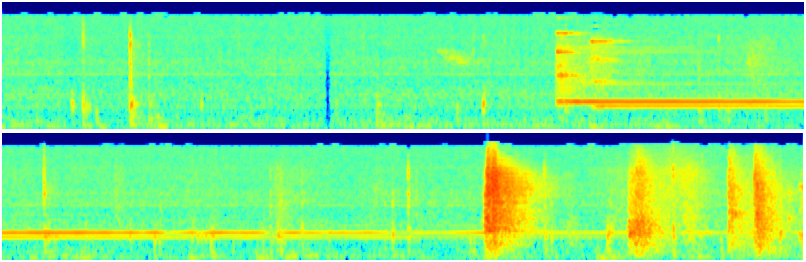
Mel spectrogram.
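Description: Doorbell chime struck once about three seconds in, its two tones ringing on for several seconds. A few light clicks come before it, and a loud thump with a few knocks comes near the end.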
